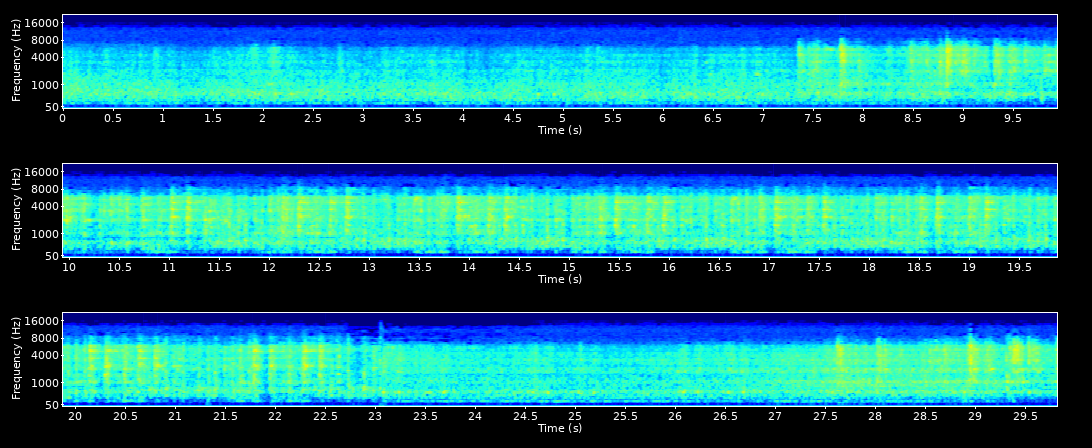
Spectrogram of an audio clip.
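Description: Electric passenger trains rolling past: a steady rumble of steel wheels on rail, with clickety-clack over the rail joints through most of it.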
